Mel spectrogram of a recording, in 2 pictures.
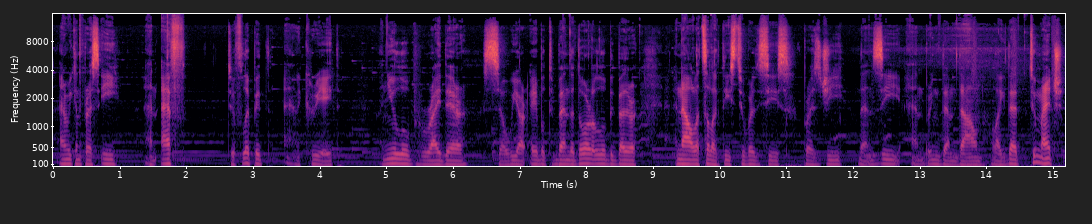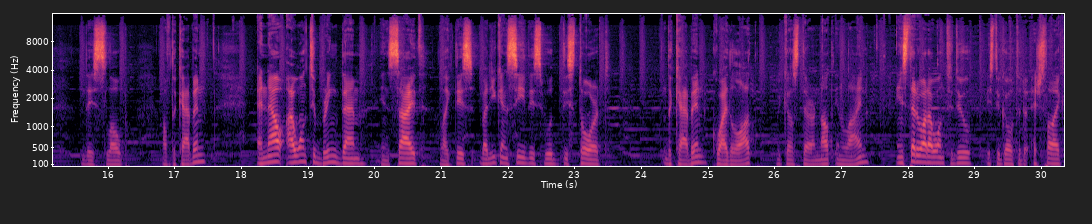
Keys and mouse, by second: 8.8 click, 9.6 click, 10.1 g, 12.9 click, 13.2 g, 17.9 click, 19.1 middle click, 20.0 g, 23.4 middle click, 23.9 middle click, 25.4 middle click, 27.2 ctrl+z, 27.7 middle click, 29.6 2.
